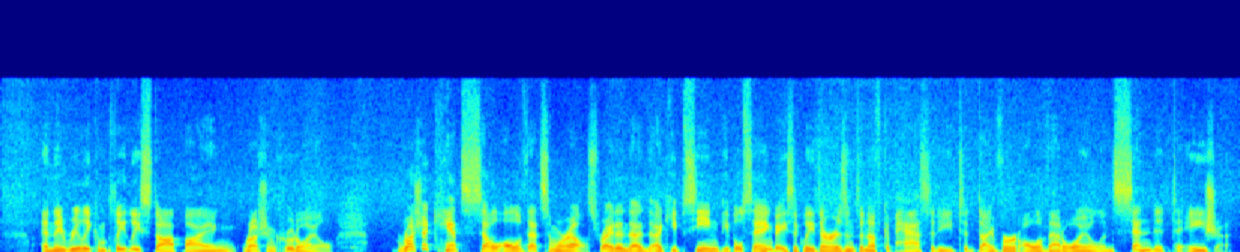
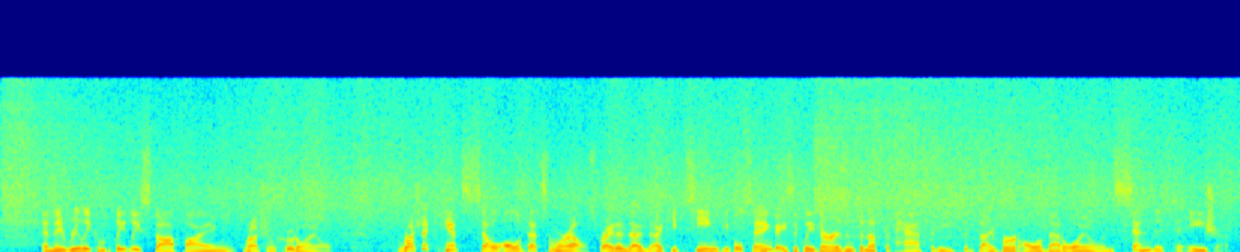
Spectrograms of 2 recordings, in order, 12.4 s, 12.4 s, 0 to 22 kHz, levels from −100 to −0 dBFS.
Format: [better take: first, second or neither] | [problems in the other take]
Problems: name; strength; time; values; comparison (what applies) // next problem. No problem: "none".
first | hiss; loud; throughout; 5 dB below the speech; faint in the first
